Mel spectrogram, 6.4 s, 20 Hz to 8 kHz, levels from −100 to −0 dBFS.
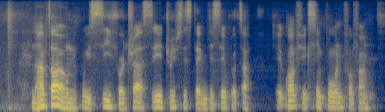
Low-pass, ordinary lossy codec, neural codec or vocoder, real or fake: none; none; codec, 16 kHz, 0.8 kbps, ZipCodec; fake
